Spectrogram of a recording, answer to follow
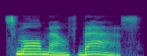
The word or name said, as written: smallmouth bass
